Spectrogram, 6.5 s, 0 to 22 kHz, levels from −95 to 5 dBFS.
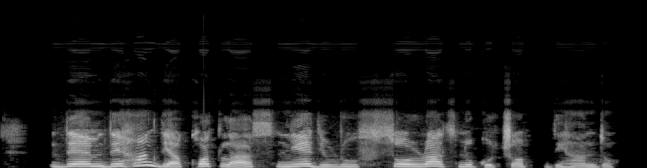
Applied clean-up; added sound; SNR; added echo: none; none; none; none.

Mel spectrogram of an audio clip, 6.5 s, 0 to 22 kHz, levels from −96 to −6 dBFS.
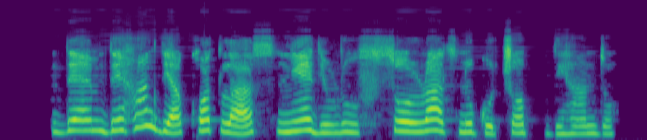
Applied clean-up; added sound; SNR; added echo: neural mask model DeepFilterNet 3.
